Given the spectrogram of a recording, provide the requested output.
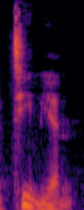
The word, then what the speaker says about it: timian: So, I'm Danish, and it's a timian.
